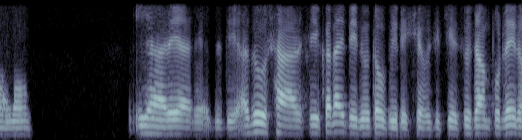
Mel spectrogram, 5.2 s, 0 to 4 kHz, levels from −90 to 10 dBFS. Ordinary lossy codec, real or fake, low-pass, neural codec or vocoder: none; real; 3.6 kHz; none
